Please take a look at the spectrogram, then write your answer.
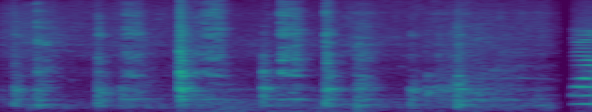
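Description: Stirring of food frying in a pan in a village kitchen: irregular scraping strokes of a utensil against the pan over a soft sizzle, close by, ending in a brief pause.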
